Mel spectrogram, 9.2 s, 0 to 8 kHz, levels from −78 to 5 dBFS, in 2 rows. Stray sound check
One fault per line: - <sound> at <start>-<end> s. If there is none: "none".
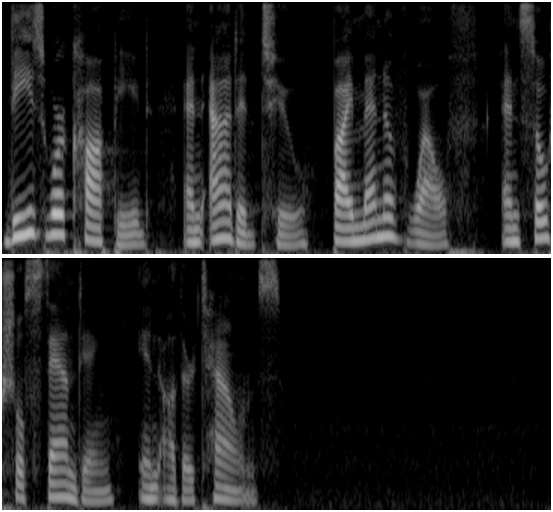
none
